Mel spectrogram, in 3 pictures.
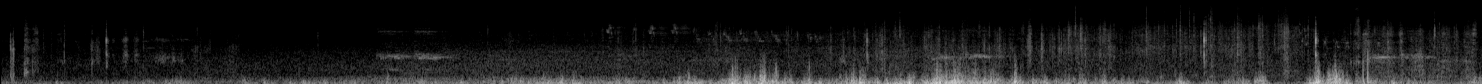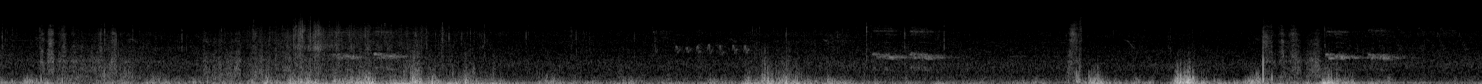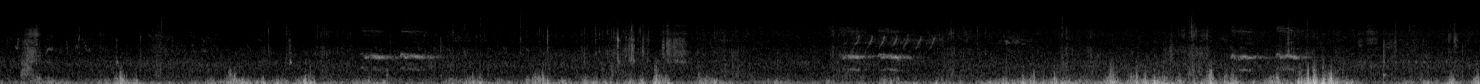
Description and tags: A weird-sounding squawking bird by the bank of Lily Creek, Cairns, 1 Oct 2018.
birdsong, stream, tropical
